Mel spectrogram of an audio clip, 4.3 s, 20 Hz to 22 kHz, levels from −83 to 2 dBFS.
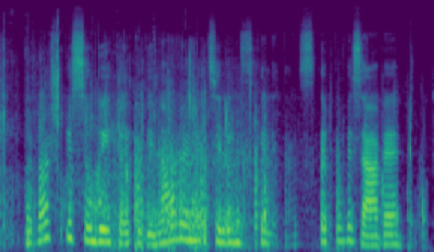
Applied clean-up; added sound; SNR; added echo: neural mask model RNNoise.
